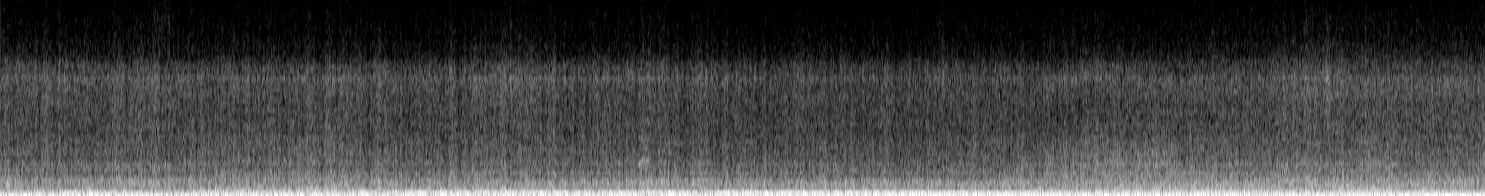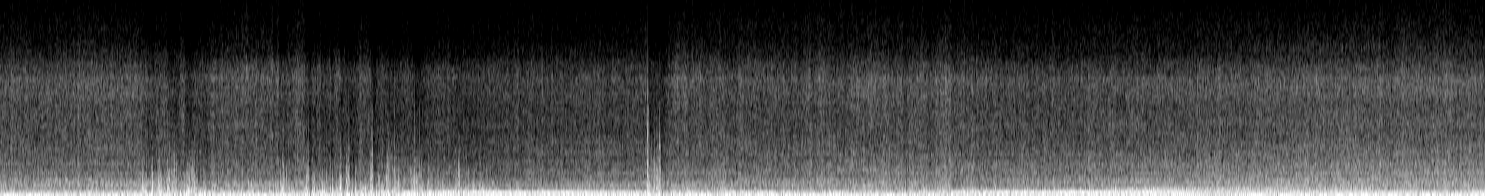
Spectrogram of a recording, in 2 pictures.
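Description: Dune buggy engine running while driving, its pitch rising and falling with speed and gear changes, over road and wind noise. A brief knock comes about two-thirds of the way through.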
